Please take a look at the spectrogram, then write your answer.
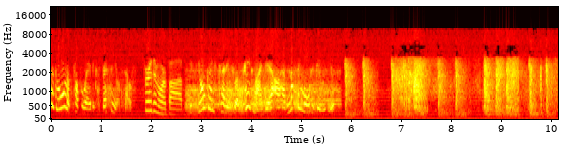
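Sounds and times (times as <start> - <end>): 
speech: 0.7 - 5.9
knocking: 5.8 - 10.1.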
